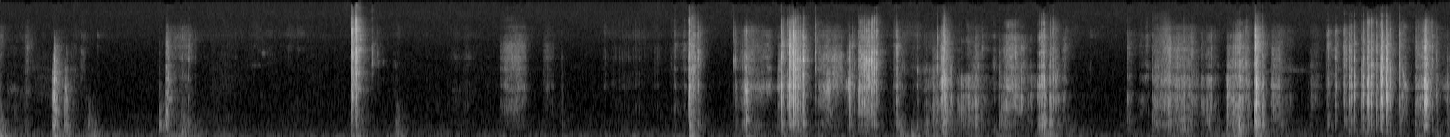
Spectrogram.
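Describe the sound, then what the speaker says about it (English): Little craft scissors snip paper in a quiet room while journaling, giving sparse, short crisp cuts and rustles that grow into denser clusters of snipping toward the end, close and fairly soft, with no talking. "Those are convenient, those little scissors."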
